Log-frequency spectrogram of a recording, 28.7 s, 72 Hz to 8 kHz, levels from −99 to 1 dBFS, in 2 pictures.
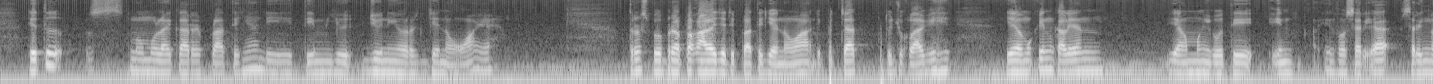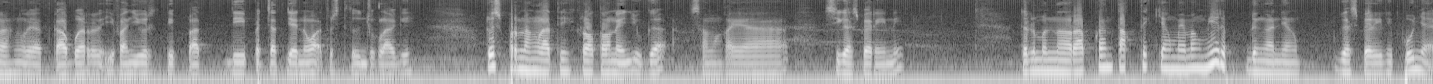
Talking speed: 120 wpm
